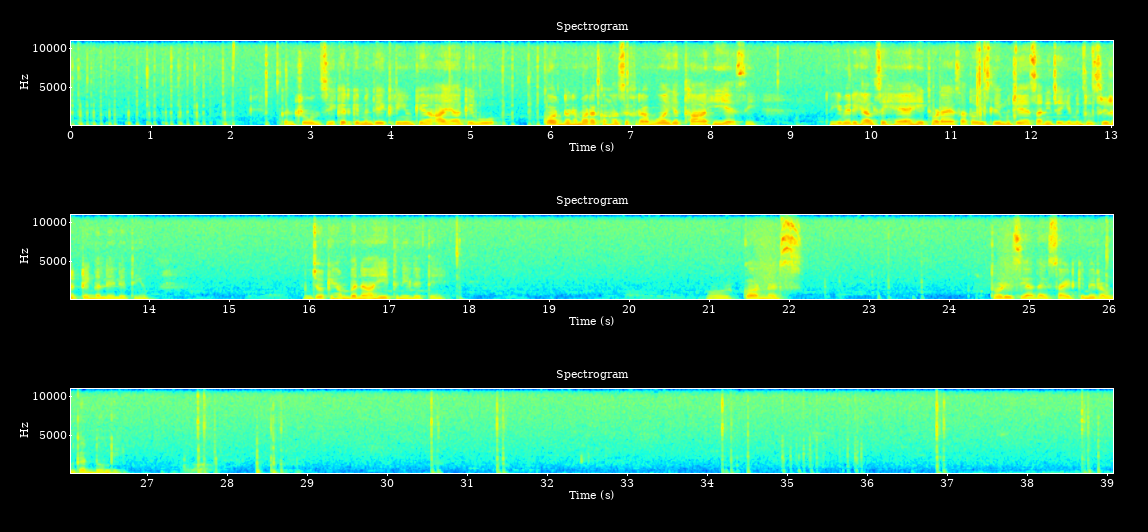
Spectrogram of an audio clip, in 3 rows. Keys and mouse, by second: 2.7 click, 4.9 ctrl+z, 7.1-12.3 drag, 12.8 click, 18.0-22.6 drag, 22.6 Down, 27.7 click, 27.8 click, 28.7 right click, 30.7 click, 34.4 click, 35.0 Left, 37.0 click.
